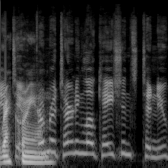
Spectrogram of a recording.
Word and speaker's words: Requiem: Capcom just dropped the first footage, okay, that's how you pronounce it, Requiem.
